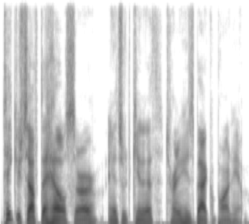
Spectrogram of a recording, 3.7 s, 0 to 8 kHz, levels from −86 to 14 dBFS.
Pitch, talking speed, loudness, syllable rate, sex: 115 Hz, 190 wpm, -21 LUFS, 5.3 syllables/s, male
